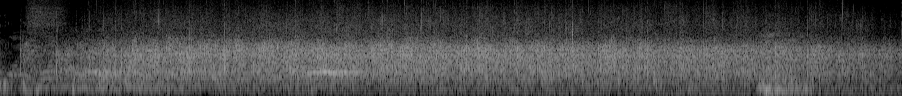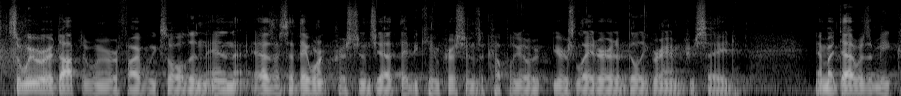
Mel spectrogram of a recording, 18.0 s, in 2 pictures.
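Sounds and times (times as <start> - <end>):
audience applauding: 0.0 - 9.3
speech: 9.2 - 18.0.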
